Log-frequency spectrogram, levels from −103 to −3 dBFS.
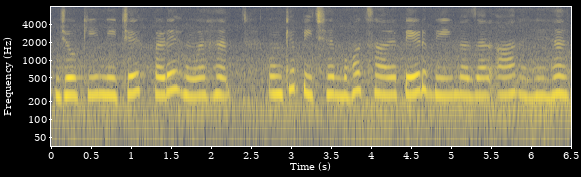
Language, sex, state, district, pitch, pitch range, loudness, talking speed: Hindi, female, Madhya Pradesh, Dhar, 255 Hz, 250-270 Hz, -15 LUFS, 145 wpm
